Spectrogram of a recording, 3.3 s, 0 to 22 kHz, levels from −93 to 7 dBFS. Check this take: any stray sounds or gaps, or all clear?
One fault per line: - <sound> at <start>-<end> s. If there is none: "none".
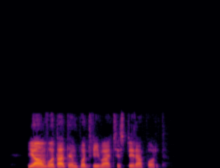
none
